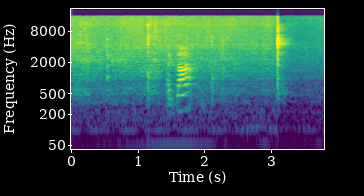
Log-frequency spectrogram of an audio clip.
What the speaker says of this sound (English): you'll see it's starting to bubble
